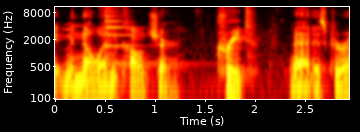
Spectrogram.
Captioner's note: bell dinging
